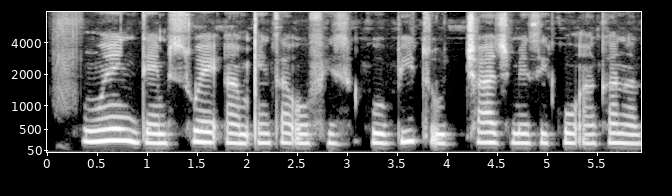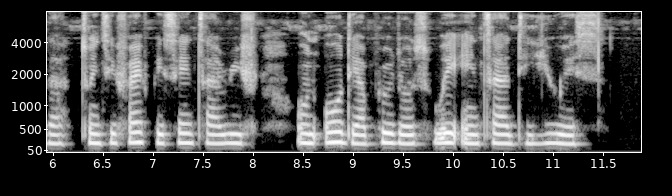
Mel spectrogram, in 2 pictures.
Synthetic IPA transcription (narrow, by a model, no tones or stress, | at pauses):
wɛ̃ndɛ̃mswɛʔãmɛ̃ntʰaʔɔfisɡ̥obitʰot͡ʃad͡ʒmɛsikʰoʔãnkʰanadatʰwɛ̃ntʰifaɪv̥pɛsɛ̃ntʰaɹif | ɔ̃nɔldɛapʰɹɔdɔksweʔɛ̃ntʰadəjuɛs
